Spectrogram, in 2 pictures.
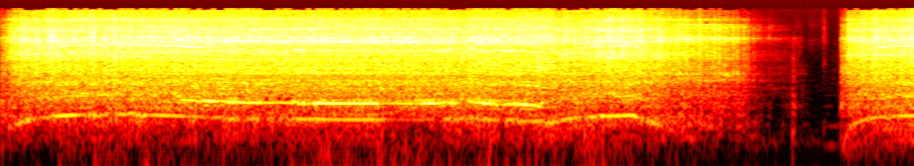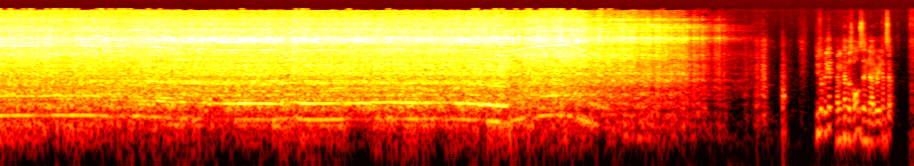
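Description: Magnetic drill's motor running as a half-inch twist bit in a drill chuck cuts through steel plate. Two runs of about seven seconds each, the motor winding down at the end of each.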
